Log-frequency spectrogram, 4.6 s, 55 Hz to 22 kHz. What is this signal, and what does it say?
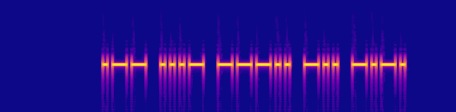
Morse code, heard as a keyed tone, about 29 wpm, 700 Hz. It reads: WV8DC
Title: Speed Racing - USA 2x2 Call Signs 25wpm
